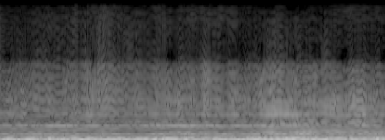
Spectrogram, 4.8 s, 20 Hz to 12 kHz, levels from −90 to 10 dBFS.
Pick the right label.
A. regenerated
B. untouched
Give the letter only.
A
